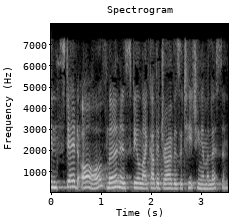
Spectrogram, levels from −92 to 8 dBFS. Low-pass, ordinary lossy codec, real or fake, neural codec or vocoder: 7.2 kHz; MP3, 48 kbps; real; none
